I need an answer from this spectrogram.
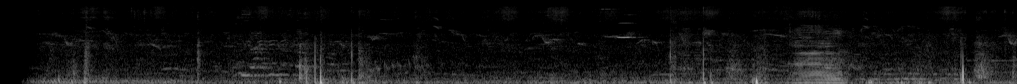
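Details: Friesian Mundi dairy cow that has just calved for the second time, kept with her heifer calf on a farm in Pabna, Bangladesh, gives one deep harmonic moo near the end amid farmyard clatter, scattered knocks and brief human voices.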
